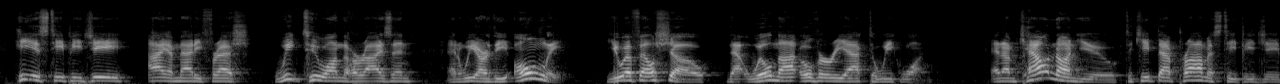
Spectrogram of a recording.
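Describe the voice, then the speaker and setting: A man's voice: on the high side, pushed and bright. Upbeat man co-hosting a sports podcast. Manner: upbeat, joking banter. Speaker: podcast co-host. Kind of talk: casual sports podcast chat.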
